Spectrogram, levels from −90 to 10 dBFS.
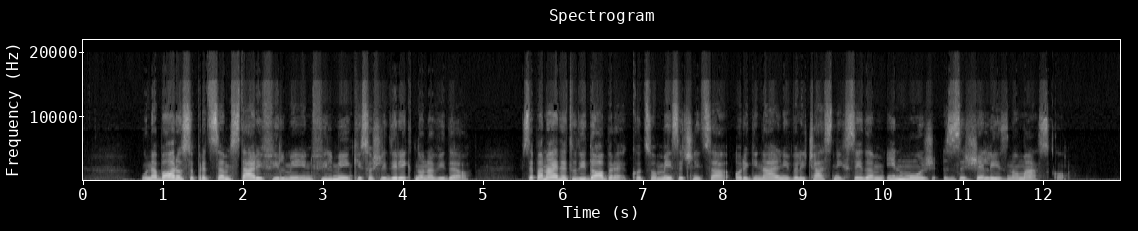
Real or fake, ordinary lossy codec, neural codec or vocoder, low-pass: real; Opus, 24 kbps; none; 19.8 kHz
